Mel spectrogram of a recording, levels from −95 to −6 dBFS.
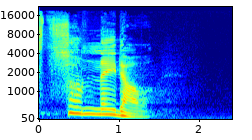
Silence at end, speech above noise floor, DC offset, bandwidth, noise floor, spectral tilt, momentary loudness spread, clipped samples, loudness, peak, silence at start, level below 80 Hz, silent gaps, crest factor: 1.05 s; 40 dB; under 0.1%; 19 kHz; -72 dBFS; -3.5 dB/octave; 8 LU; under 0.1%; -31 LUFS; -12 dBFS; 0 s; -78 dBFS; none; 22 dB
